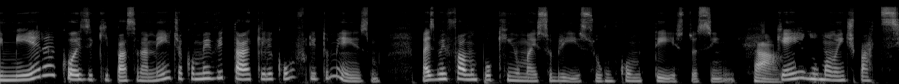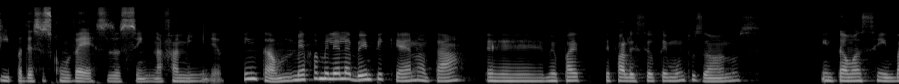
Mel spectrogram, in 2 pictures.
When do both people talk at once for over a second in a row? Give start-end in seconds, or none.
none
